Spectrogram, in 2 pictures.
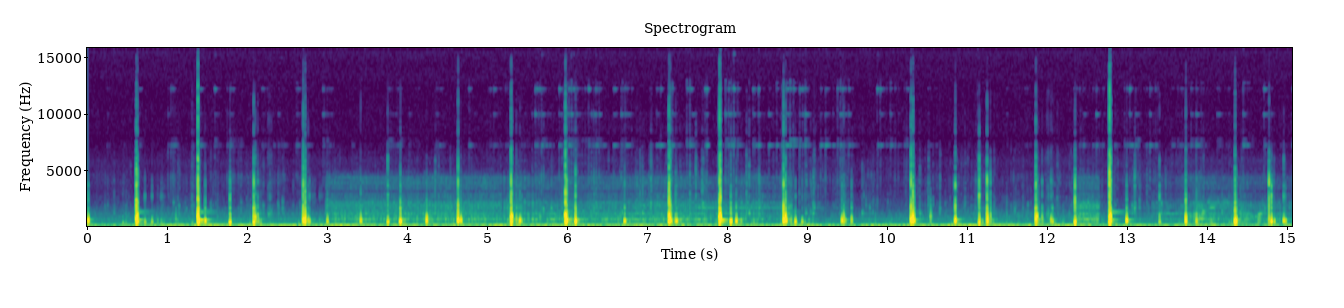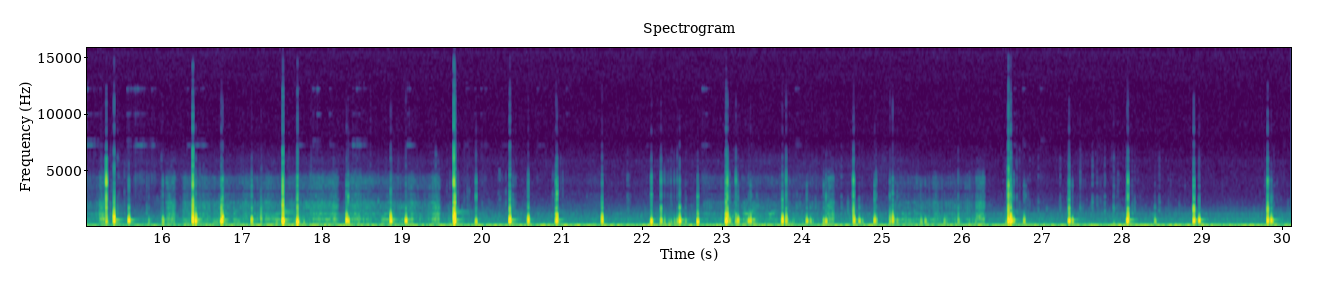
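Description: A car's suspension and cabin knocking and rattling over a potholed road: irregular sharp knocks, several a second, over a steady low road rumble.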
